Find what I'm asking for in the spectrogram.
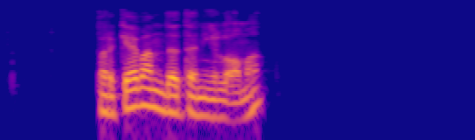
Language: Catalan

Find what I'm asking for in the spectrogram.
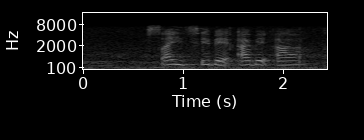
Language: Southern Sotho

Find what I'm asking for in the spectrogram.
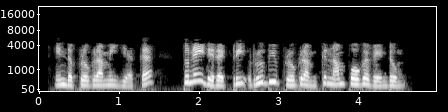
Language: Tamil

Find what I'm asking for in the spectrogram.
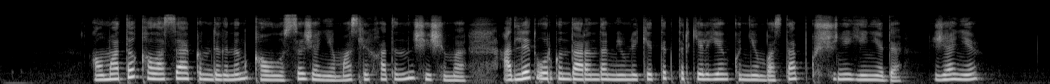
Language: Kazakh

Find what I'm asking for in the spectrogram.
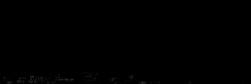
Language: Russian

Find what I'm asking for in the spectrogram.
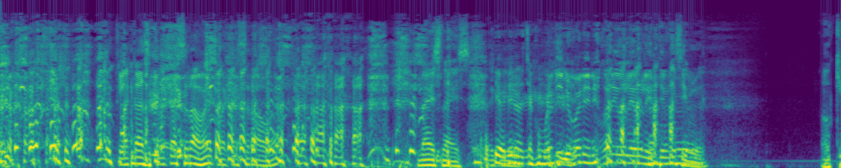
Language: Malay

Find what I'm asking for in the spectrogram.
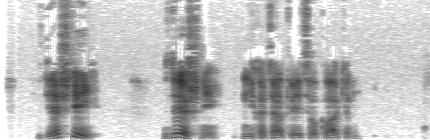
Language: Russian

